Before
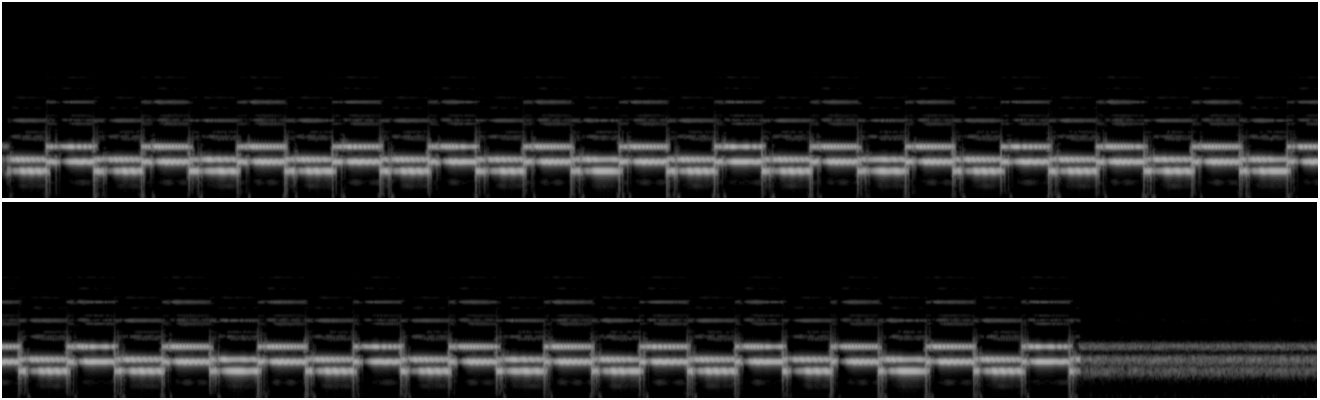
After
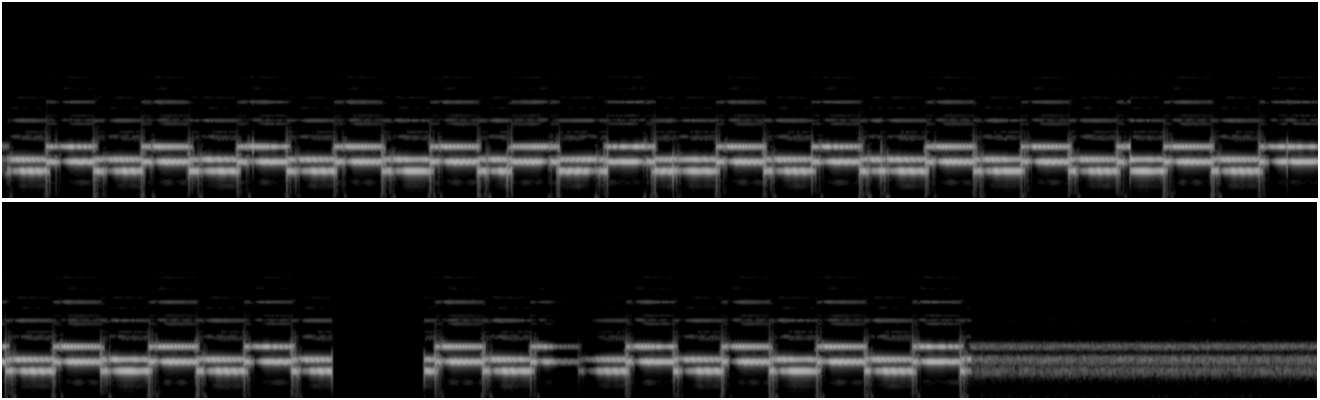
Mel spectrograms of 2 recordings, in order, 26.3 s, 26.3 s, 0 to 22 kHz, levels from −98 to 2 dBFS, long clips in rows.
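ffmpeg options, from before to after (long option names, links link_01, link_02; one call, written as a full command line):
ffmpeg -i in.wav -filter_complex "[0:a]asplit=11[link_01][link_02][link_03][link_04][link_05][link_06][link_07][link_08][link_09][link_10][link_11];[link_01]atrim=end=2.522[link_12];[link_02]atrim=start=4.408:end=6.952[link_13];[link_03]atrim=start=6.948:end=8.612,asetpts=PTS-STARTPTS,areverse[link_14];[link_04]atrim=start=8.608:end=10.692[link_15];[link_05]atrim=start=11.458:end=13.952[link_16];[link_06]atrim=start=15.388:end=16.962[link_17];[link_07]atrim=start=13.948:end=17.56,asetpts=PTS-STARTPTS,afade=type=out:start_time=3.608:duration=0.004:curve=hsin[link_18];[link_08]atrim=start=17.56:end=18.48,asetpts=PTS-STARTPTS,volume=0[link_19];[link_09]atrim=start=18.48:end=19.8,asetpts=PTS-STARTPTS,afade=type=in:duration=0.004:curve=hsin,afade=type=out:start_time=0.96:duration=0.36:curve=qsin:silence=0.0630957[link_20];[link_10]atrim=start=19.8:end=20.17,asetpts=PTS-STARTPTS,volume=-24dB[link_21];[link_11]atrim=start=20.17,asetpts=PTS-STARTPTS,afade=type=in:duration=0.36:curve=qsin:silence=0.0630957[link_22];[link_12][link_13]acrossfade=duration=0.004:curve1=hsin:curve2=hsin[link_23];[link_23][link_14]acrossfade=duration=0.004:curve1=hsin:curve2=hsin[link_24];[link_24][link_15]acrossfade=duration=0.004:curve1=hsin:curve2=hsin[link_25];[link_25][link_16]acrossfade=duration=0.004:curve1=hsin:curve2=hsin[link_26];[link_26][link_17]acrossfade=duration=0.004:curve1=hsin:curve2=hsin[link_27];[link_18][link_19][link_20][link_21][link_22]concat=n=5:v=0:a=1[link_28];[link_27][link_28]acrossfade=duration=0.004:curve1=hsin:curve2=hsin" out.wav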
